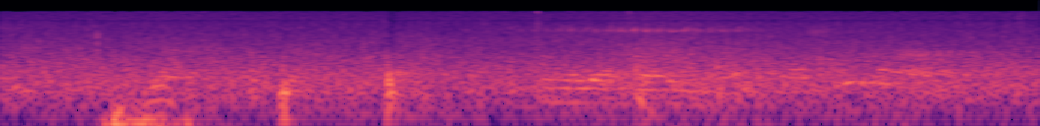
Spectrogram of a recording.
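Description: A few sharp, hollow knocks on trees ring out in a quiet, breezy woodland, followed by a faint, drawn-out yell that sounds like it says "Luther".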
